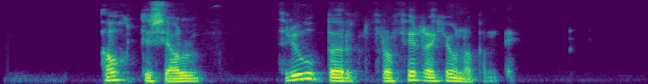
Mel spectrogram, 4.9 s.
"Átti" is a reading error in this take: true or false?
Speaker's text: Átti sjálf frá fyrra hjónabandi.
false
